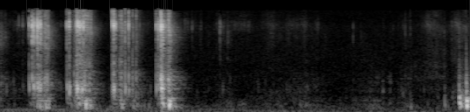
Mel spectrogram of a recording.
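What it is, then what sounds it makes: Children's sneaker with velcro straps. Fingertips and nails handle the velcro straps of a small, hollow, empty children's printed synthetic sneaker with a rubber sole, peeling and pressing the velcro and scratching the upper. Four quick, bright ripping tears come in close succession, followed by a quiet stretch of faint scratching, then a fifth tear at the end.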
